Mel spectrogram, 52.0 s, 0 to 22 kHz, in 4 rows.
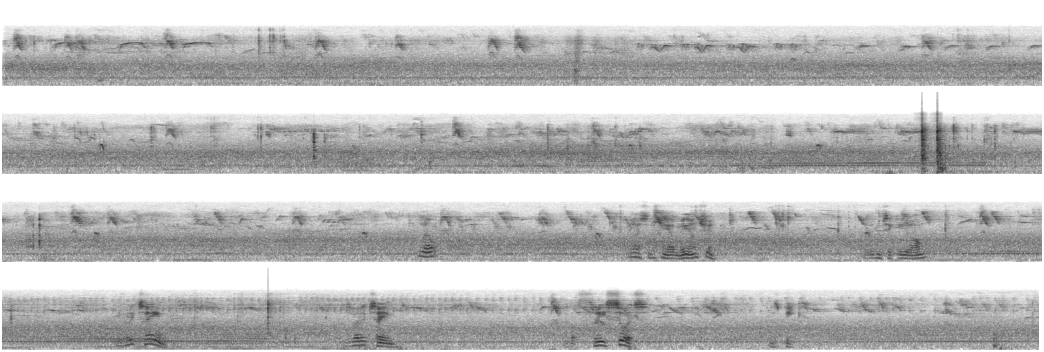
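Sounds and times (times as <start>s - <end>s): small birds chirping: 0.0s - 51.9s
sharp knocks: 24.4s - 25.4s.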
